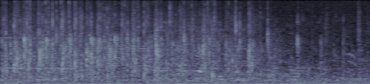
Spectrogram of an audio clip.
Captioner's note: audience clapping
